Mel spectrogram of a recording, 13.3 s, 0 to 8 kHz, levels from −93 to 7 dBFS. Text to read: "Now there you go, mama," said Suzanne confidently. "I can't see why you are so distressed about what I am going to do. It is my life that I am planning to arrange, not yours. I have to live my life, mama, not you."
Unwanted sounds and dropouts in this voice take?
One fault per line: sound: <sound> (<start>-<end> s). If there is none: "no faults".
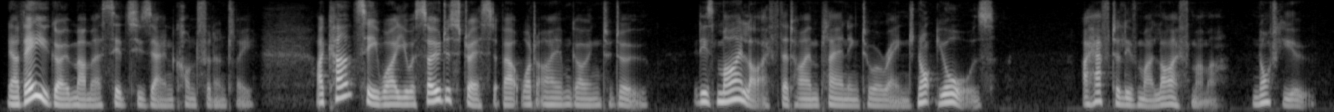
no faults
